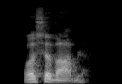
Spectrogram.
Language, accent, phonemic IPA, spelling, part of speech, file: French, France, /ʁə.s(ə).vabl/, recevable, adjective, LL-Q150 (fra)-recevable.wav
- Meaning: 1. acceptable, admissible 2. receivable 3. admissible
